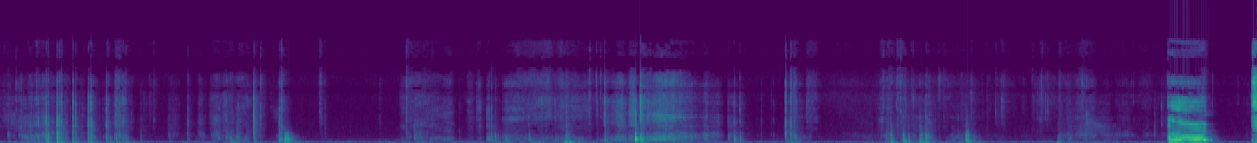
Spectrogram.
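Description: Soft paper rustling, scrapes and small clicks as a picture-book page is turned and the book is handled. A voice begins near the end.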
